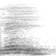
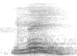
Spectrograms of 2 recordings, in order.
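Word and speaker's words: lei: plural plural Lee you once I can see lay just like this here lay lay means you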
